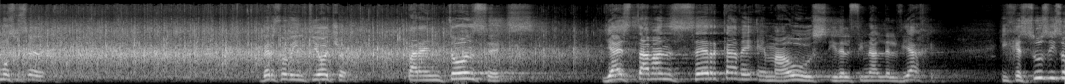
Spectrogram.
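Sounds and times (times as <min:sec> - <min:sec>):
speech: 0:00.0 - 0:00.6, 0:02.6 - 0:05.1, 0:06.0 - 0:09.4, 0:10.0 - 0:10.6
audience applause: 0:00.0 - 0:06.6.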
